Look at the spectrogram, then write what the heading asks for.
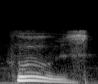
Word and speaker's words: whose: Ouçam agora dois casos de palavras bastante usadas onde o W não é pronunciado. Whole. Whose.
